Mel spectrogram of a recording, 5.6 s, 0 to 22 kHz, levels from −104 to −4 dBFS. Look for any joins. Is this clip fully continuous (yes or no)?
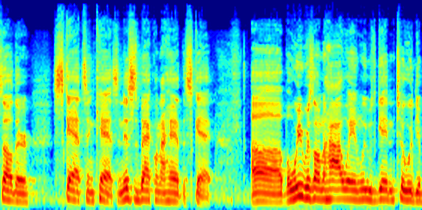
no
